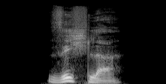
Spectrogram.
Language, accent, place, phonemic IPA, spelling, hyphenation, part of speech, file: German, Germany, Berlin, /ˈzɪçlɐ/, Sichler, Sich‧ler, noun, De-Sichler.ogg
- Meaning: 1. ibis (any of various birds in the family Threskiornithidae with long curved bills) 2. glossy ibis (bird of the species Plegadis falcinellus)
